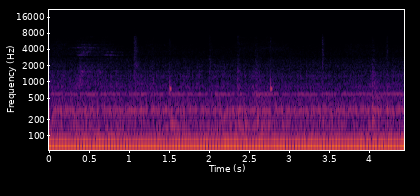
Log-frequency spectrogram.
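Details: Tata Nexon diesel after a wiring repair that cleared a cylinder 3 injector fault code causing misfire, vibration, pickup drop and the check engine light: an even diesel clatter at steady idle with no stumble or shake, all cylinders firing, problem solved.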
